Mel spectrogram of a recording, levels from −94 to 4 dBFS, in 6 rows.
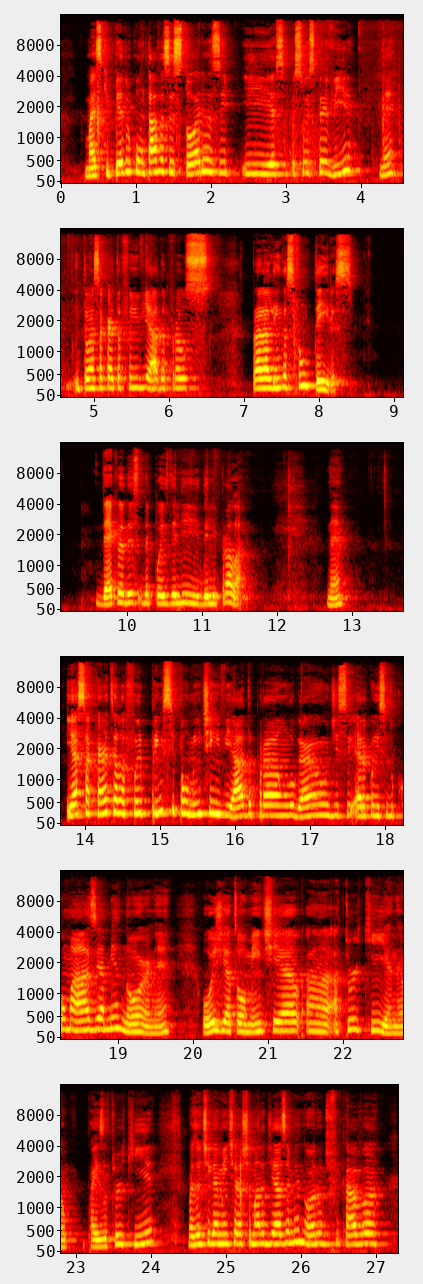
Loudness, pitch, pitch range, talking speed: -24 LUFS, 210 Hz, 180-230 Hz, 155 wpm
